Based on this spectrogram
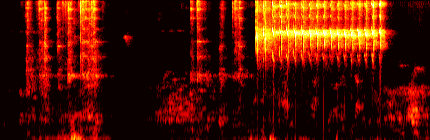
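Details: Velvet-fronted nuthatch singing, used as tutor material for training other birds. After scattered high chips and a low thump, a shrill, fast-pulsed trill runs steadily for about two and a half seconds, then faint softer notes follow.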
